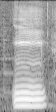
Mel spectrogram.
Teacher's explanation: whenever it's used as a number, it's just a plain first tone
